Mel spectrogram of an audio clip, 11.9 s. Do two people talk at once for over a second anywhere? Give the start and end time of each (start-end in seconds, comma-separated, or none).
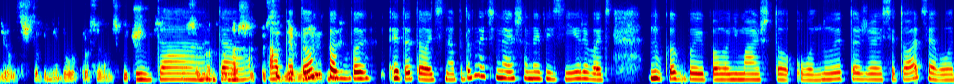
1.7-4.2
